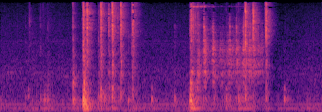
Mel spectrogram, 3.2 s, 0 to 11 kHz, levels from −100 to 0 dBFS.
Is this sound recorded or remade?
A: recorded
